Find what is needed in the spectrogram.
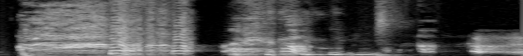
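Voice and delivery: a long high laugh at his own story; burst of laughter. Real, not acted. Laughing after punchline.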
